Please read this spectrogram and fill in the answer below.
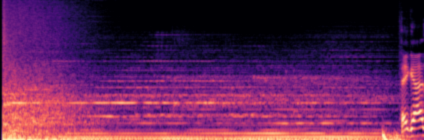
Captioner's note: sound effect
